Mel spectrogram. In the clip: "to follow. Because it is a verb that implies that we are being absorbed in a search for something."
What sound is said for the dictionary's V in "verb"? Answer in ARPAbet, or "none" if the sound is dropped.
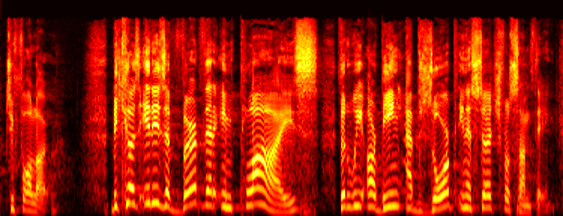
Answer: V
